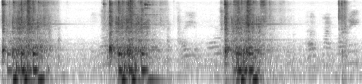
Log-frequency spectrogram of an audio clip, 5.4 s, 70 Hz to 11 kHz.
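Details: Coleman CT100U minibike with a swapped-in 212 engine, test run on a new exhaust header pipe that replaced the side pipe: three sharp throttle blips, each revving cleanly and dropping back to a quiet idle. Crisp, healthy running.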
